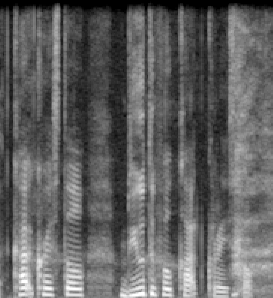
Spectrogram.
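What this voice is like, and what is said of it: Poor attempt at Polish accent. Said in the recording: “That's not Polish accent. I'm very sorry.”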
